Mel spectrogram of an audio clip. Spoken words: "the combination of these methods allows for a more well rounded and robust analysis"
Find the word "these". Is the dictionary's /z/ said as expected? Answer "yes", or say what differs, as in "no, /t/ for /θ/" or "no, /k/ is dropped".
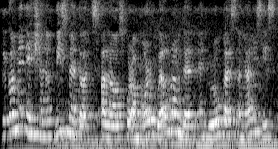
no, /s/ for /z/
